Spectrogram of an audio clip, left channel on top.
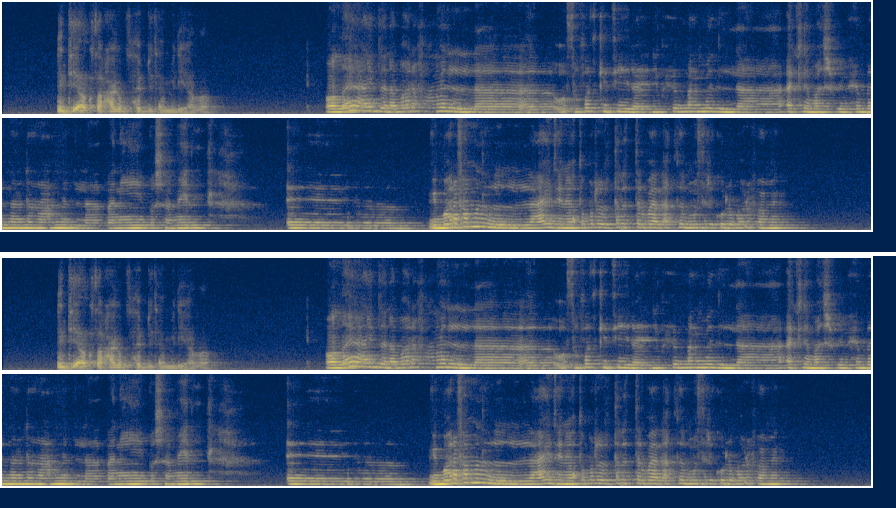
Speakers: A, on the left (about 25°); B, on the right (about 30°).
A: أنت إيه أكتر حاجة بتحبي تعمليها بقى؟
B: والله عادي انا بعرف اعمل آه، وصفات كتيرة يعني بحب اعمل آه، اكل مشوي بحب ان انا اعمل بانيه بشاميل آه، بعرف اعمل عادي يعني يعتبر تلات ارباع الاكل المصري كله بعرف اعمله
